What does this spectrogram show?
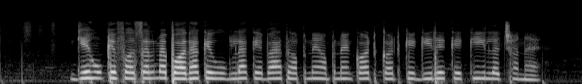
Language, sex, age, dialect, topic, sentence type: Magahi, female, 18-24, Southern, agriculture, question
